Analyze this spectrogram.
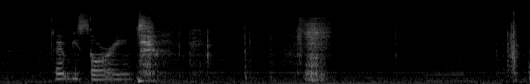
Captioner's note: both chuckle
